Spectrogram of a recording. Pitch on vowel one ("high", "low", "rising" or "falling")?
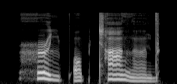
falling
